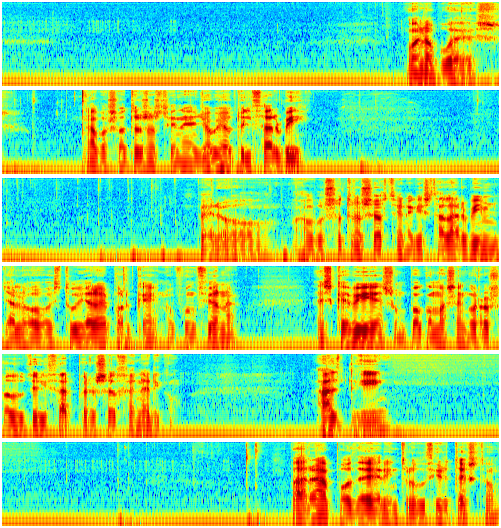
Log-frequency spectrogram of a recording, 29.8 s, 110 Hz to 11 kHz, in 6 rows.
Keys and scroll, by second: 5.9 ctrl+l, 7.9 typing, 10.7-14.2 typing, 16.9 Return, 24.2 alt+i.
